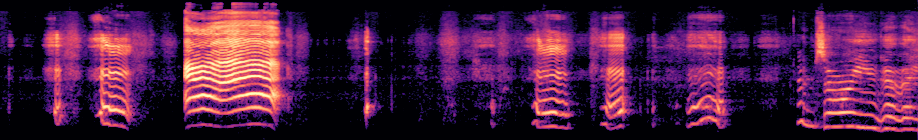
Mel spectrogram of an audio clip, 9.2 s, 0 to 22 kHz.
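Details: Short fussy whimpers and cries with brief hiccup-like catches from a 2-month-old baby fussing about having hiccups: infant cry.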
